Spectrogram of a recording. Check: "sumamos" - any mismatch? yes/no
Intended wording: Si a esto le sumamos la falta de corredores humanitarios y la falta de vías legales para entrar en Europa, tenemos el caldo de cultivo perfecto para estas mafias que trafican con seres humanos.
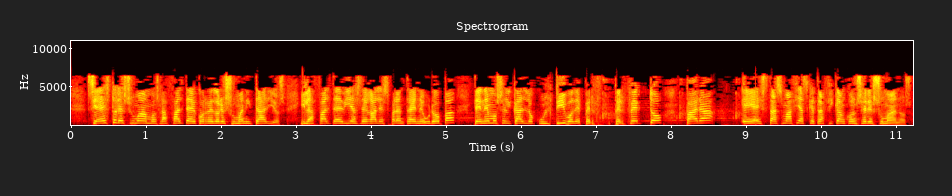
no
